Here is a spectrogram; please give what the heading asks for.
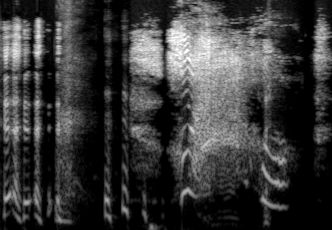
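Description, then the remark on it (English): A person imitates the Wilhelm scream: a few short, choppy vocal bursts lead into a loud, strained, wavering high-pitched cry lasting over a second, followed by a brief breathy sound. “Whoa, that was a really good Wilhelm scream”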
